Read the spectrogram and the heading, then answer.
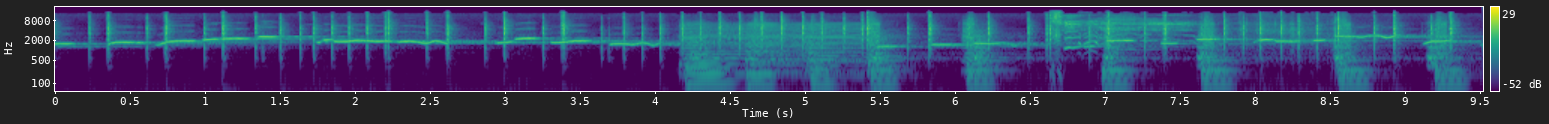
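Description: A bright whistled jazz melody bounces along over crisp finger snaps, then a full band with bass and horns joins partway through, keeping a lively swing beat under the whistling.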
